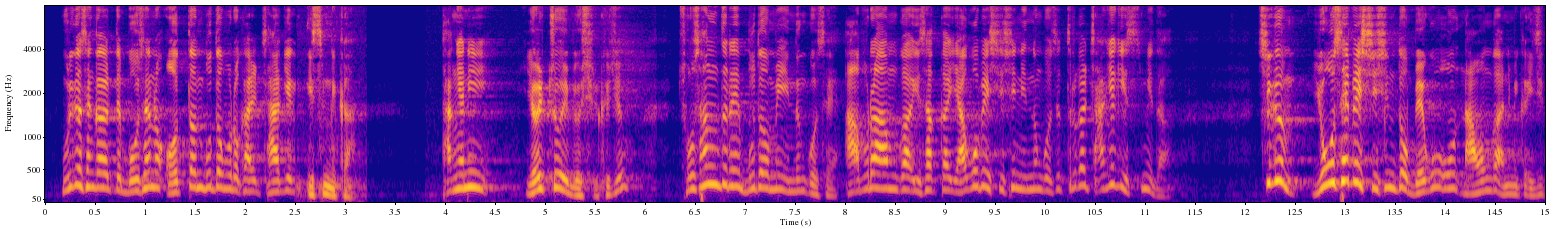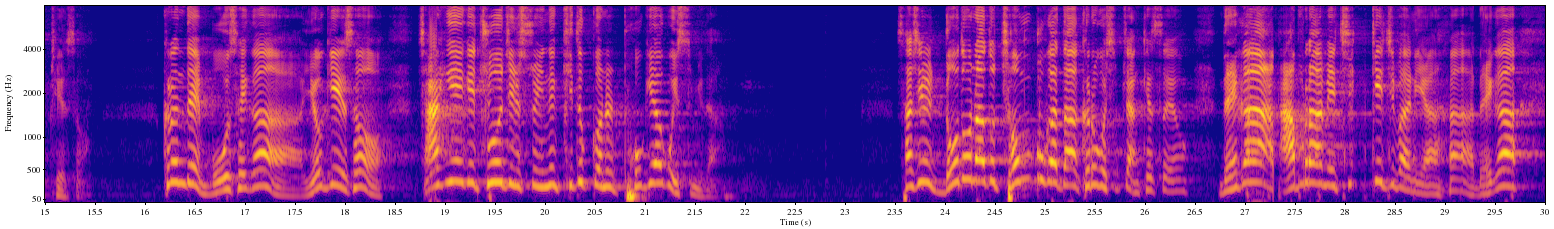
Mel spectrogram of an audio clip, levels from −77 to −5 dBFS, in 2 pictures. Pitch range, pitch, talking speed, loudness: 190-285 Hz, 230 Hz, 320 characters per minute, -18 LUFS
